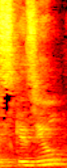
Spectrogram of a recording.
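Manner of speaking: schedule said as SKE-jyul; common variant. Shown as a demonstration. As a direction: start schedule with a hard sk. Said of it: "অথবা বলি". (schedule-এর শুরুতে স্ক)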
